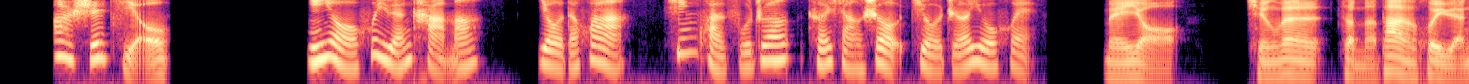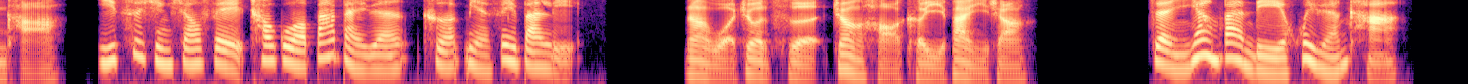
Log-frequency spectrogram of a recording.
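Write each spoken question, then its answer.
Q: 怎样办理会员卡?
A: 一次性消费超过800元可免费办理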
